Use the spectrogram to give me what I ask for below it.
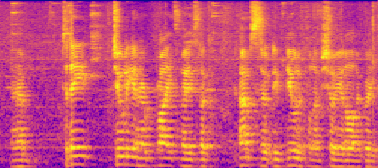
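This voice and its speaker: A man with a Cork accent speaks at a very fast pace, his intonation fairly even. Noticeable background noise runs behind him. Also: medium pitch for a man. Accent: Irish, Cork. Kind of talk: best man wedding speech.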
